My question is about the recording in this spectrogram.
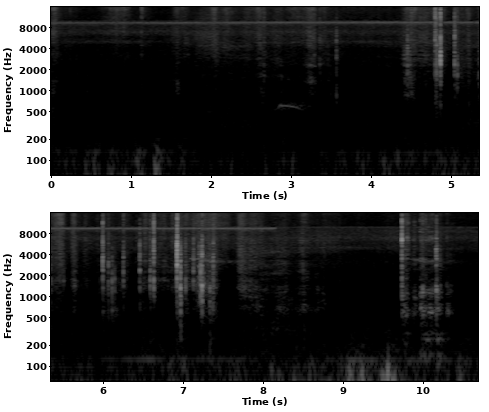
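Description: Mostly quiet, then a run of sharp clicks and crackles from about four and a half seconds in until past seven seconds, with more near the end: a small black plastic nursery pot being handled and squeezed as a vine's root ball is worked out of it.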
